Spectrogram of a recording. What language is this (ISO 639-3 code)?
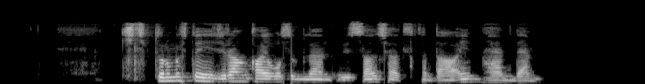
uig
